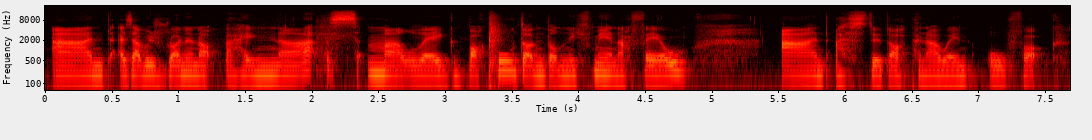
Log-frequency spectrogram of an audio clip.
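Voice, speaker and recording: A Scottish woman co-hosting a podcast, telling a story in a casual, animated way and swearing freely. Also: on the low side, moderate pace, a little hiss or hum. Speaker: podcast co-host. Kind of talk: casual chat.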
